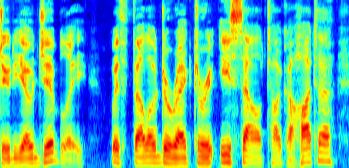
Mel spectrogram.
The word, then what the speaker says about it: Ghibli: would be closer to Gibli with a hard G sound, Miyazaki chose to have the studio name use the Japanese pronunciation of the word with a softer J sound, making the pronunciation studio Ghibli.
